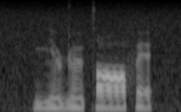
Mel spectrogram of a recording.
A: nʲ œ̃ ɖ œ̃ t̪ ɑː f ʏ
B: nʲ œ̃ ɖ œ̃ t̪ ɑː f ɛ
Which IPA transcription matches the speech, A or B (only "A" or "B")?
B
